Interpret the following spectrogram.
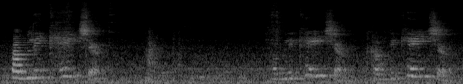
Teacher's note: কে এর কাছাকাছি, কে এর ঠিক আগে এখানে একটা স্ট্রেস দিচ্ছি, পাবলিকেশন, পাবলিকেশন, নট এভাবে না, পাবলিকেশন এভাবে না, পাবলিকেশন, ওখানে গিয়ে কেটাকে আমি একটু তুলে দিচ্ছি এবং শব্দটা তখন আরো বেশি প্রফেশনাল।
